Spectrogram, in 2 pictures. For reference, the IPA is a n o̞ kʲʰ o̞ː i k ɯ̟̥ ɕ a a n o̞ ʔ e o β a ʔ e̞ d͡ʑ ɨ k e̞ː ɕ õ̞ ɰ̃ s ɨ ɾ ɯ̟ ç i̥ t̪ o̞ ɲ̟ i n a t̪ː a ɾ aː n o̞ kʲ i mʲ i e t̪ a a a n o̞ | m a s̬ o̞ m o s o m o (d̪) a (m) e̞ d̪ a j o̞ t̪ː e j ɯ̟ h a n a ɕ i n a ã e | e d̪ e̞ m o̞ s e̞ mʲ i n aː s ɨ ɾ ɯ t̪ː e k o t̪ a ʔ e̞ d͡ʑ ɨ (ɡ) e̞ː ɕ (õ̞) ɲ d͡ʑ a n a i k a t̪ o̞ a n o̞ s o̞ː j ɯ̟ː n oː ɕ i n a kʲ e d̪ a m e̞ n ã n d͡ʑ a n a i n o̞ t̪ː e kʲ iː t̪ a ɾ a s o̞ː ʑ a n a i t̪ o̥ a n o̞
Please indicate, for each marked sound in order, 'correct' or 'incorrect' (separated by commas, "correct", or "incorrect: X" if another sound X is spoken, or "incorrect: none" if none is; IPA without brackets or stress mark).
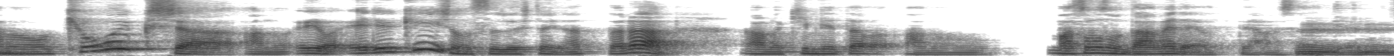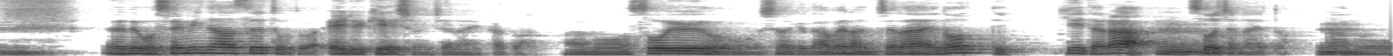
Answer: correct, correct, incorrect: k, correct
